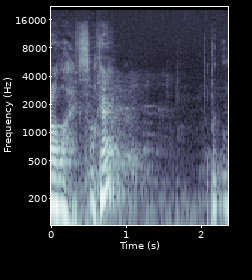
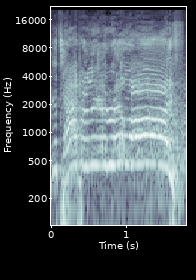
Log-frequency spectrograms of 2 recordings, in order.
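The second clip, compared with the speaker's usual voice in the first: high, loud shout of disbelief; excited shout; 14 semitones higher, 6 dB louder than usual. Retold or imitated. Coworkers watching HR scold him, excited shout. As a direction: yell it like history is unfolding. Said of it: "Everyone's like".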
